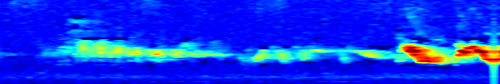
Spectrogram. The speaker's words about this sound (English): The robins are going to bed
